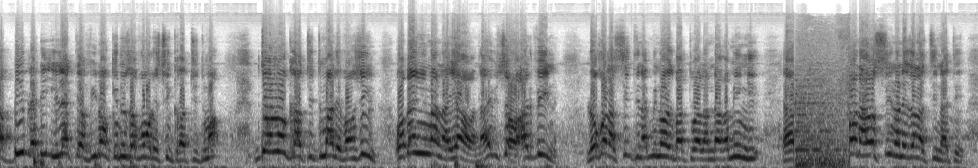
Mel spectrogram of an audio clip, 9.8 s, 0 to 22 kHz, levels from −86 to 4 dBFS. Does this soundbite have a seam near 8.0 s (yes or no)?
yes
